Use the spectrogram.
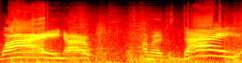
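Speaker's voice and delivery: high, loud gamer outburst; frustrated yell. Real, not acted. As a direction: yell it out at the game. Character trapped in game.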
